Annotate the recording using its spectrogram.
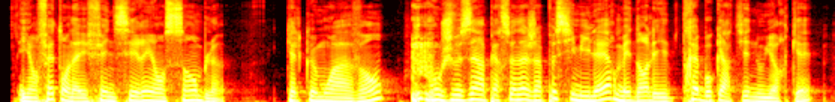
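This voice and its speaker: The man's dark, mellow tone comes across dry and close with no echo on a very clean recording with a silent background. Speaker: voice actor. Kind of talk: interview. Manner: hesitant, many fillers.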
